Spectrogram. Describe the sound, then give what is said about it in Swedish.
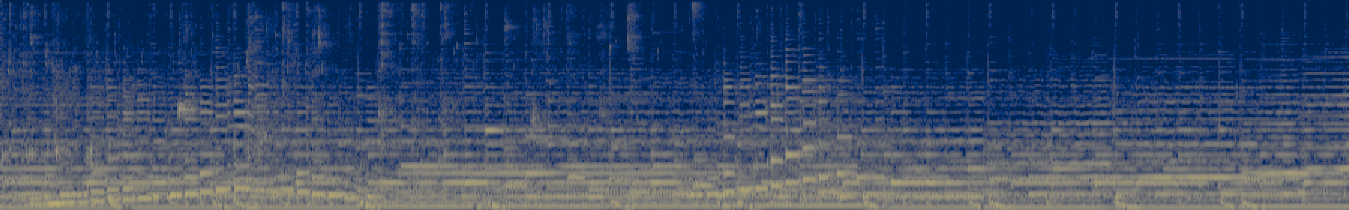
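Water pours from a bottle into a glass in several steady bursts, the gurgling pitch climbing each time as the glass fills up to the top. Clear, with no talking. “Så jag tar de mitt vatten här och fyller upp det där glaset.”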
